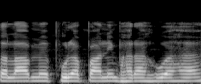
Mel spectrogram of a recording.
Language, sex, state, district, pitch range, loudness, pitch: Hindi, male, Jharkhand, Palamu, 160-165 Hz, -14 LUFS, 160 Hz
